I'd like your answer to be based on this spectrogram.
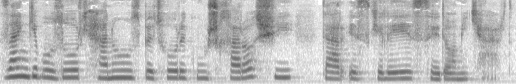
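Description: A woman narrating a novel in a soft, unvoiced whisper with steady, even reading. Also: fairly high pitch. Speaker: audiobook narrator. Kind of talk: whispered storytelling.

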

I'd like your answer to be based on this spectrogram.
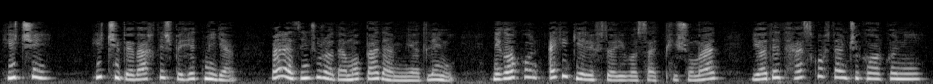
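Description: A woman's voice: high voice, expressive, mellow, slightly rough. A woman voicing a stern, protective man warning his companion, in a dull lo-fi recording. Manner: stern, firm.

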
